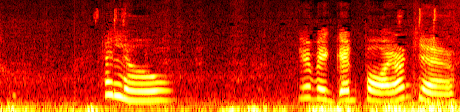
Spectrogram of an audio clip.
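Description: A young woman speaks close by in a high, playful voice.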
